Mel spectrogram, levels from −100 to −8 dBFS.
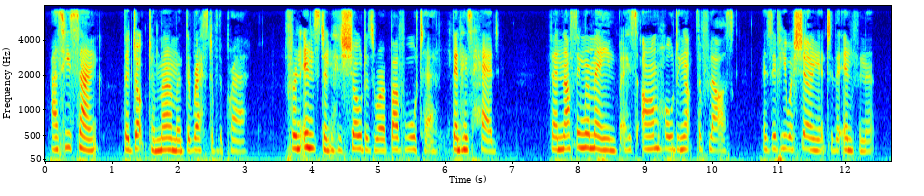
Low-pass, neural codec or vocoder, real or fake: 7.2 kHz; none; real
